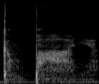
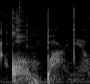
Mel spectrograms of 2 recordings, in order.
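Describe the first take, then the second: First: The unstressed first vowel sounds like 'a'. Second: The unstressed first vowel sounds like a full 'o'. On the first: The speaker calls it right. "we say компания. That's why O is pronounced as A" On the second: The speaker calls it wrong. "we do not say компания"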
